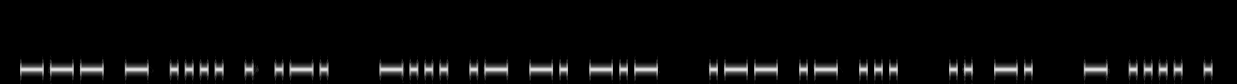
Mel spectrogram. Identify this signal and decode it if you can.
Morse code, heard as a keyed tone, about 16 wpm, 700 Hz. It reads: OTHER BANK WAS IN THE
